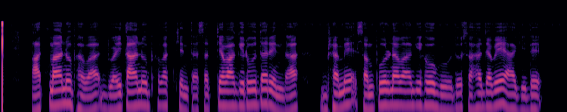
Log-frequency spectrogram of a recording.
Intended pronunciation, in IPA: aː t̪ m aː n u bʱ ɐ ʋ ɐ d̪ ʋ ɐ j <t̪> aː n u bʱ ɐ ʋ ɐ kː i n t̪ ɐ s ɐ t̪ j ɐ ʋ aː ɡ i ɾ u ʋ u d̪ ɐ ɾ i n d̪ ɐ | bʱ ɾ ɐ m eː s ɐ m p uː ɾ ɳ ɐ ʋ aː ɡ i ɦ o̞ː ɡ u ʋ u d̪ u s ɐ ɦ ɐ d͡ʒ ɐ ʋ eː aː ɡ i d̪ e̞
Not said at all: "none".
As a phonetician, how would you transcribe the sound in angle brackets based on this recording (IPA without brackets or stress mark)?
t̪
